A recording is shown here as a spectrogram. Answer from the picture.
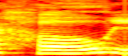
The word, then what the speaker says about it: whole: Make it simple to last your whole life long. Whole. Essa palavra inteira, inteiro, W-H-O-L-E, tem a pronúncia whole. Whole. Ou seja, na verdade você ignora esse W inicial, ok?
